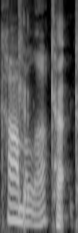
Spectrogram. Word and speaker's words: Kamala: And this is all because Kamala Harris, that's how you say it, correct? – Kamala.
